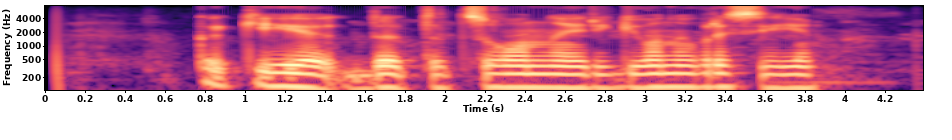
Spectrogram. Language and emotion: Russian, neutral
